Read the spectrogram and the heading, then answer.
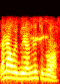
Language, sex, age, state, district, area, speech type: Manipuri, female, 60+, Manipur, Imphal East, rural, conversation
